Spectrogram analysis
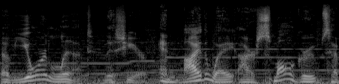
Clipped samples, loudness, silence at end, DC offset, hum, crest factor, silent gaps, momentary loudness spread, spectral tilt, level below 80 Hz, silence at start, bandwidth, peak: under 0.1%; -32 LUFS; 0 s; under 0.1%; none; 18 dB; none; 8 LU; -4.5 dB/octave; -50 dBFS; 0 s; 18.5 kHz; -12 dBFS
